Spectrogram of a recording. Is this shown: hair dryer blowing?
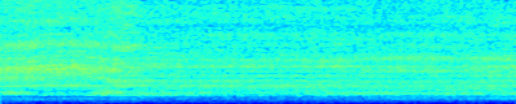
yes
